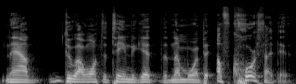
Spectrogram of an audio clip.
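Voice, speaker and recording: A man's voice: lowish voice, quick pace, darkish tone. A man giving conversational sports analysis on a radio roundtable in a plain-spoken way, often restating a phrase for emphasis.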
